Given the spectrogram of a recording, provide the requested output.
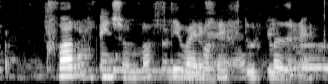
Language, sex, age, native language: Icelandic, female, 11, Icelandic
